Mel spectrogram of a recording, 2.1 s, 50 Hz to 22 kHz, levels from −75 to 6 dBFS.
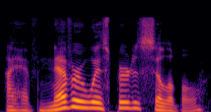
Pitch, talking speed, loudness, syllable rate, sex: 155 Hz, 170 wpm, -17 LUFS, 5.6 syllables/s, male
